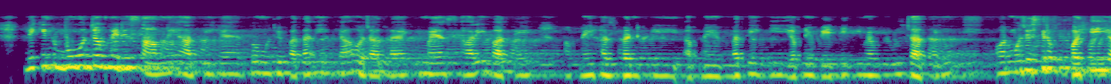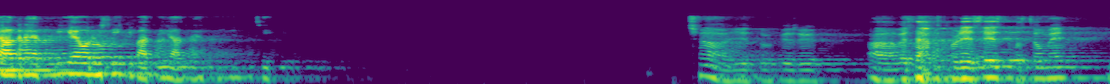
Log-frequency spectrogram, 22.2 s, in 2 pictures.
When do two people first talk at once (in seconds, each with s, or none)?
none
